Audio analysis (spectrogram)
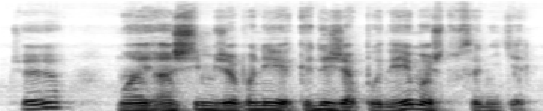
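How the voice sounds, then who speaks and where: Man, 30s, mid-pitched and mellow, digressive casual film reviewer. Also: quick pace. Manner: rambling and digressive, many fillers and tu vois asides.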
